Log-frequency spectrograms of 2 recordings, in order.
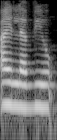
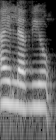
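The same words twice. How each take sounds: No difference in how they are said.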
